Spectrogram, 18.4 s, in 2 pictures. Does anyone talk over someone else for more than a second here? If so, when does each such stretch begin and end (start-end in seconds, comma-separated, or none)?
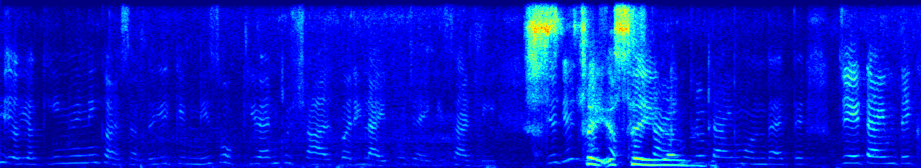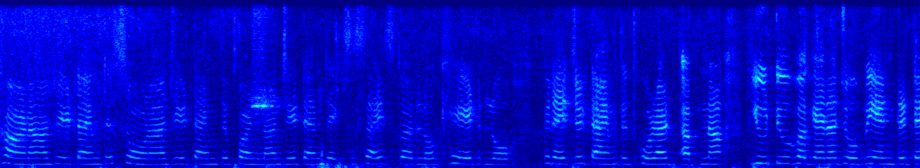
5.4-7.2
